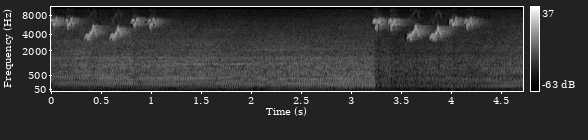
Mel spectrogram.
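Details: A cinereous tit sings loudly in two short bursts of crisp, high, alternating notes, each upper chip answered by a slightly lower slurred whistle, with a quiet pause of about two seconds between them.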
